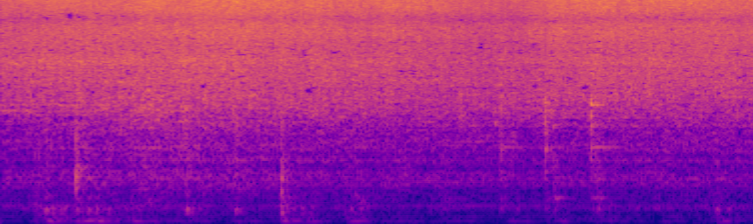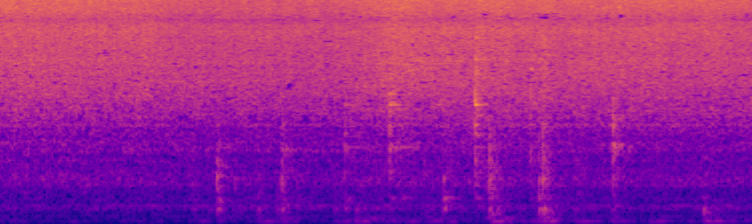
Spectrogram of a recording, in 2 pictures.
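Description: Garlic, onion and tomato sizzling in hot oil in a stainless steel frying pan as the sauté base is stirred, with a spatula scraping and tapping against the pan now and then.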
